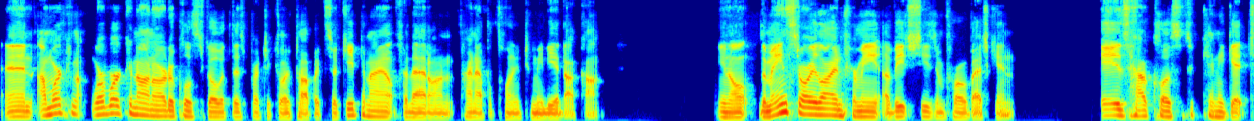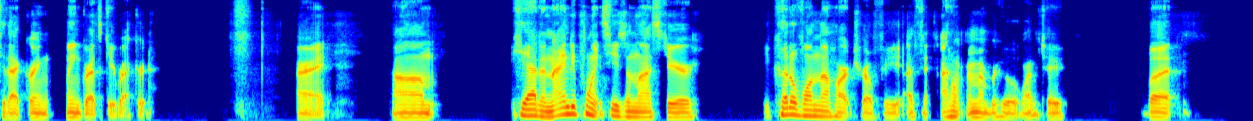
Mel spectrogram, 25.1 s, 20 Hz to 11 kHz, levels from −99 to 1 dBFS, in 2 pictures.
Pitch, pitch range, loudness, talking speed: 100 Hz, 90-120 Hz, -23 LUFS, 175 wpm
